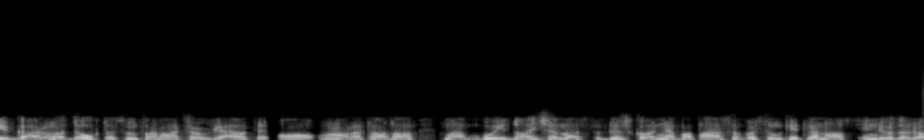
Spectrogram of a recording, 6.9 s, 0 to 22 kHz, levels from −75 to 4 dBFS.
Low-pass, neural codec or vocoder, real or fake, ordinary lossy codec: 7.2 kHz; codec, 24 kHz, 0.9 kbps, WavTokenizer, small release; fake; AAC, 32 kbps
